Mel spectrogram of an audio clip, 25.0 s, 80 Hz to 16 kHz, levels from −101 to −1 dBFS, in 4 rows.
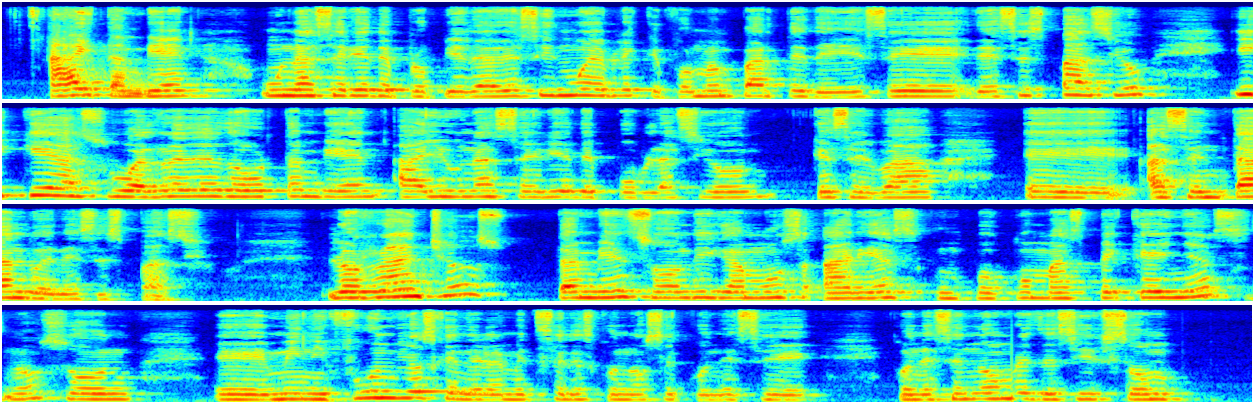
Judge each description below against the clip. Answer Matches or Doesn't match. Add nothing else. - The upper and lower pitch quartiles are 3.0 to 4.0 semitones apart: Doesn't match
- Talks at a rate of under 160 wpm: Matches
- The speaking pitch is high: Matches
